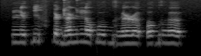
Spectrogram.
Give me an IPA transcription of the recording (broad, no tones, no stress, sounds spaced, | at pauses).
n y ɠ i f ɠ ə ɖ ə̃ ɖ n o ɓ u ɡʱ ʏ ɭ ɵ ʔ o ɡʱ ɵ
